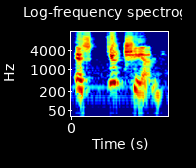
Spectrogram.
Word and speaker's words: escutcheon: Pronounce escutcheon.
